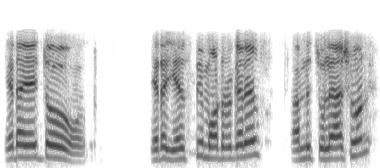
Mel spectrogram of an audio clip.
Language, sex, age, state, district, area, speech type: Bengali, male, 30-45, West Bengal, Birbhum, urban, conversation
